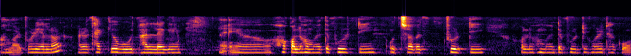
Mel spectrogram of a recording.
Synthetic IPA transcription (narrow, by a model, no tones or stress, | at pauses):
ama̰ɹpoɹialɔɹ | aɹutʰakioboɦut̚bʱalːaɡɛ | xɔkɔlʊxɔmɔjɔtɛpʰuɹtiutsɔbɛ | pʰuɹti | xɔkɔlʊxɔmɔjɔtɛpʰuɹtikoɹitʰakʊ̰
